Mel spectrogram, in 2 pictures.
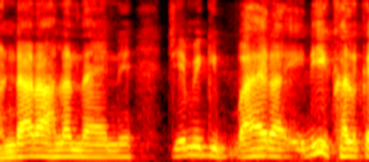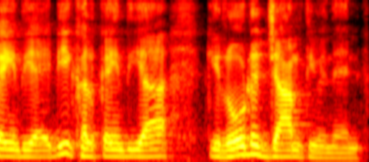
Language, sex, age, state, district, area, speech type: Sindhi, male, 30-45, Madhya Pradesh, Katni, urban, spontaneous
